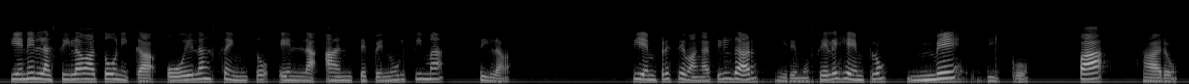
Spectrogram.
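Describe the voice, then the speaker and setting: A woman teacher giving a recorded grammar lesson, patiently spelling out example words slowly and with stress. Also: medium pitch. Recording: slightly dull lo-fi audio with faint hum.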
